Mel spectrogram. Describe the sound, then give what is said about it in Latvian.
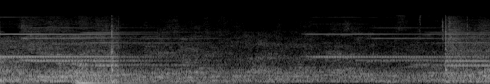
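An electric bell rings in a parliament chamber to call members before a vote: a steady, sustained ringing that holds at an even level throughout, with no voices. “lūdzu zvanu”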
